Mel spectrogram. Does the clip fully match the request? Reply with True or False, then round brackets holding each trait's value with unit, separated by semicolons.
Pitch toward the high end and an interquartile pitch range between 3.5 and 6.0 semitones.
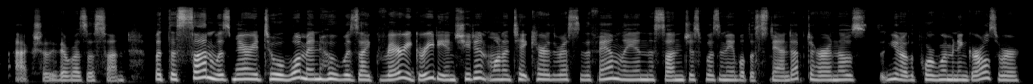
False (215 Hz; 2.7 semitones)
